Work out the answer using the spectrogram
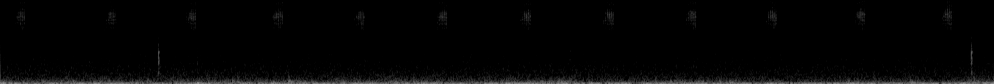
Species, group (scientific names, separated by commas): Euchorthippus elegantulus, Orthoptera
